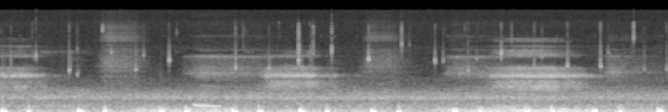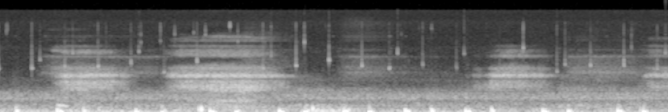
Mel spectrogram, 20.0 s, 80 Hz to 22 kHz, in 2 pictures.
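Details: Heartbeat in an ASMR roleplay audio: steady low thumping at roughly 70 beats a minute under soft whispered voices and faint rustling.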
